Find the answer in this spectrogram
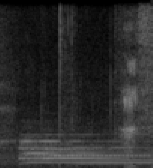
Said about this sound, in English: And you're able to get to your horses, as you do hear kind of bells starting to chime as the guards start to get awaken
